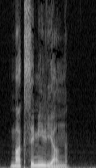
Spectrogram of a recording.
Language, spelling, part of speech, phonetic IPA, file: Polish, Maksymilian, proper noun, [ˌmaksɨ̃ˈmʲilʲjãn], Pl-Maksymilian.ogg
